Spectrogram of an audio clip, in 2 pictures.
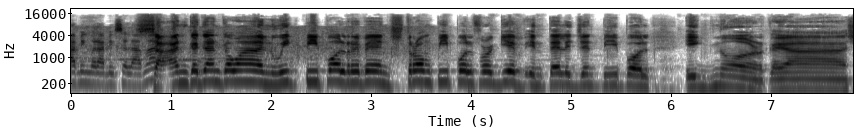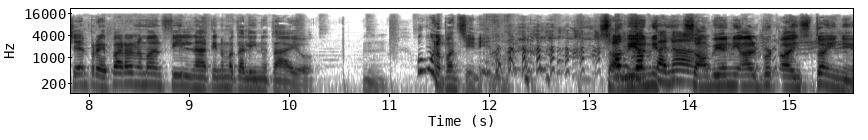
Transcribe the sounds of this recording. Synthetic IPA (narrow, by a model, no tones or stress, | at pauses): amɪŋmɐɾaːmɪŋsɐlaːmsɐʔankɐd͡ʒanɡɐwanwik̚piːpolɾɛvɛnd͡ʒst̪ɾoŋpiːpolfɔɹɡɪvɪnt̪ɛlɪd͡ʒɛ̃nt̪̚piːpolʔɪɡ̚noɹkɐjaʃɛmpɾɛpaːɾɐnɐmanfilnaːt̪ɪnːɐmɐt̪ɐliːnot̪aːjo̰ | m̩ | wɐɡ̚mɐnɐpɐnsḭnɪ̰no̰ | sabɪjanɐnsaːbɪjɐnɪʔalbɛɹt̪ʔajnst̪ajnɐ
